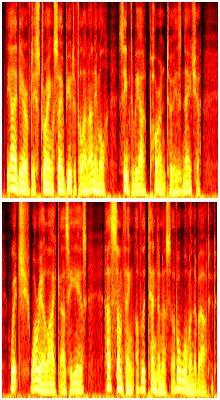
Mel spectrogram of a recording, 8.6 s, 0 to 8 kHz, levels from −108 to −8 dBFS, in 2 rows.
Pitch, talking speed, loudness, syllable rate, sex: 115 Hz, 215 wpm, -19 LUFS, 6.7 syllables/s, male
